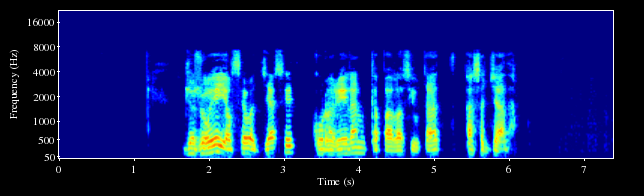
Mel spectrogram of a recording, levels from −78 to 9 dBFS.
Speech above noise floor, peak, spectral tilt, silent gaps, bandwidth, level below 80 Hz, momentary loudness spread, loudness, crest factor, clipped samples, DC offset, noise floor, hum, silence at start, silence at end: 59 dB; 0 dBFS; -4.5 dB/octave; 3.23-3.28 s; 7.6 kHz; -64 dBFS; 10 LU; -17 LUFS; 18 dB; under 0.1%; under 0.1%; -76 dBFS; none; 1.7 s; 1.3 s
